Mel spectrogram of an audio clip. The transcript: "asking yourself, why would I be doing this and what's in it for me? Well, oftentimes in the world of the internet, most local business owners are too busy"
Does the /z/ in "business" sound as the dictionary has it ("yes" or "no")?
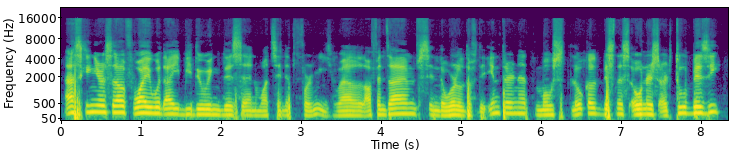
no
